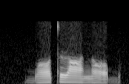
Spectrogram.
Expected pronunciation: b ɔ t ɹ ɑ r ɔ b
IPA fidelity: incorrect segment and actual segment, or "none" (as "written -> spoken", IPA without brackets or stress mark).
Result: r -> n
